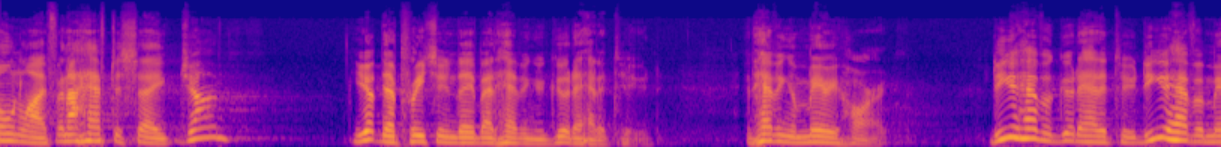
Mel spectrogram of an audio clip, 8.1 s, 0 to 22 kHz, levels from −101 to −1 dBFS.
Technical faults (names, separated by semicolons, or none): none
